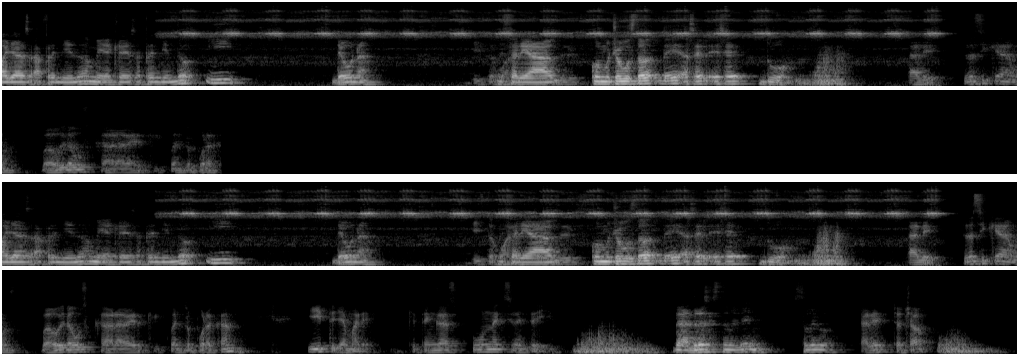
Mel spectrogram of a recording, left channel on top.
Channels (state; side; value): drops out; left; at 12.4 s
